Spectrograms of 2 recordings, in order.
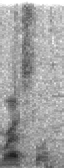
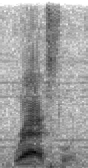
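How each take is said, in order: First: It is said in the speaker's normal accent. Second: It is said in a Southern US accent.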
